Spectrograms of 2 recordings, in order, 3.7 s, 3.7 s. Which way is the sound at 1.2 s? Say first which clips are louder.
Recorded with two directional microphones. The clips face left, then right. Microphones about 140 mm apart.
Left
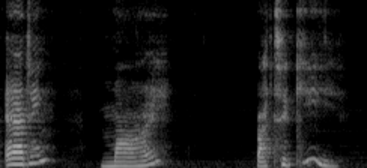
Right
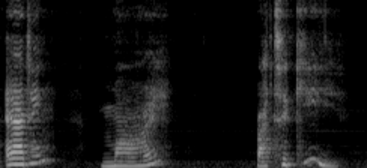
Left 3 dB; 90° left.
